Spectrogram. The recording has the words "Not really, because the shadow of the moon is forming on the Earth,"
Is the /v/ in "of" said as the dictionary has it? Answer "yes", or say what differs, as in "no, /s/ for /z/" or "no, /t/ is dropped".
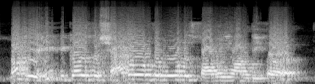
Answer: yes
